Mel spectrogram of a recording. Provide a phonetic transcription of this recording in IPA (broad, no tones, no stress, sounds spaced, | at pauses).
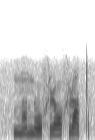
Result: n ɔ̃ n o x ɭ ɔ x ɭ o tˤ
